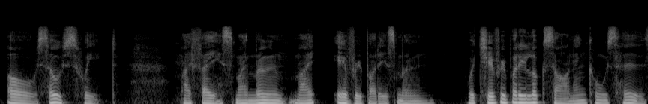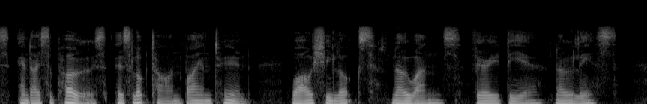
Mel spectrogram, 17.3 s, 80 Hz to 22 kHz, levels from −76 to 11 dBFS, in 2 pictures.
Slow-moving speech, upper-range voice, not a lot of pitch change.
No: slow, 125 wpm; low, 105 Hz; narrow, 2.1 semitones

